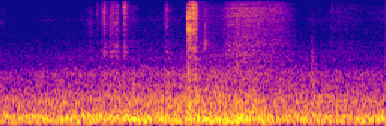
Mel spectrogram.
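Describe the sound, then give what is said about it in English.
Steady, dense road rumble from a car cruising at freeway speed as it moves into another lane to get off the freeway, with a brief airy whoosh partway through. The noise stays constant, with no voices. “Getting into another lane, getting off the freeway”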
